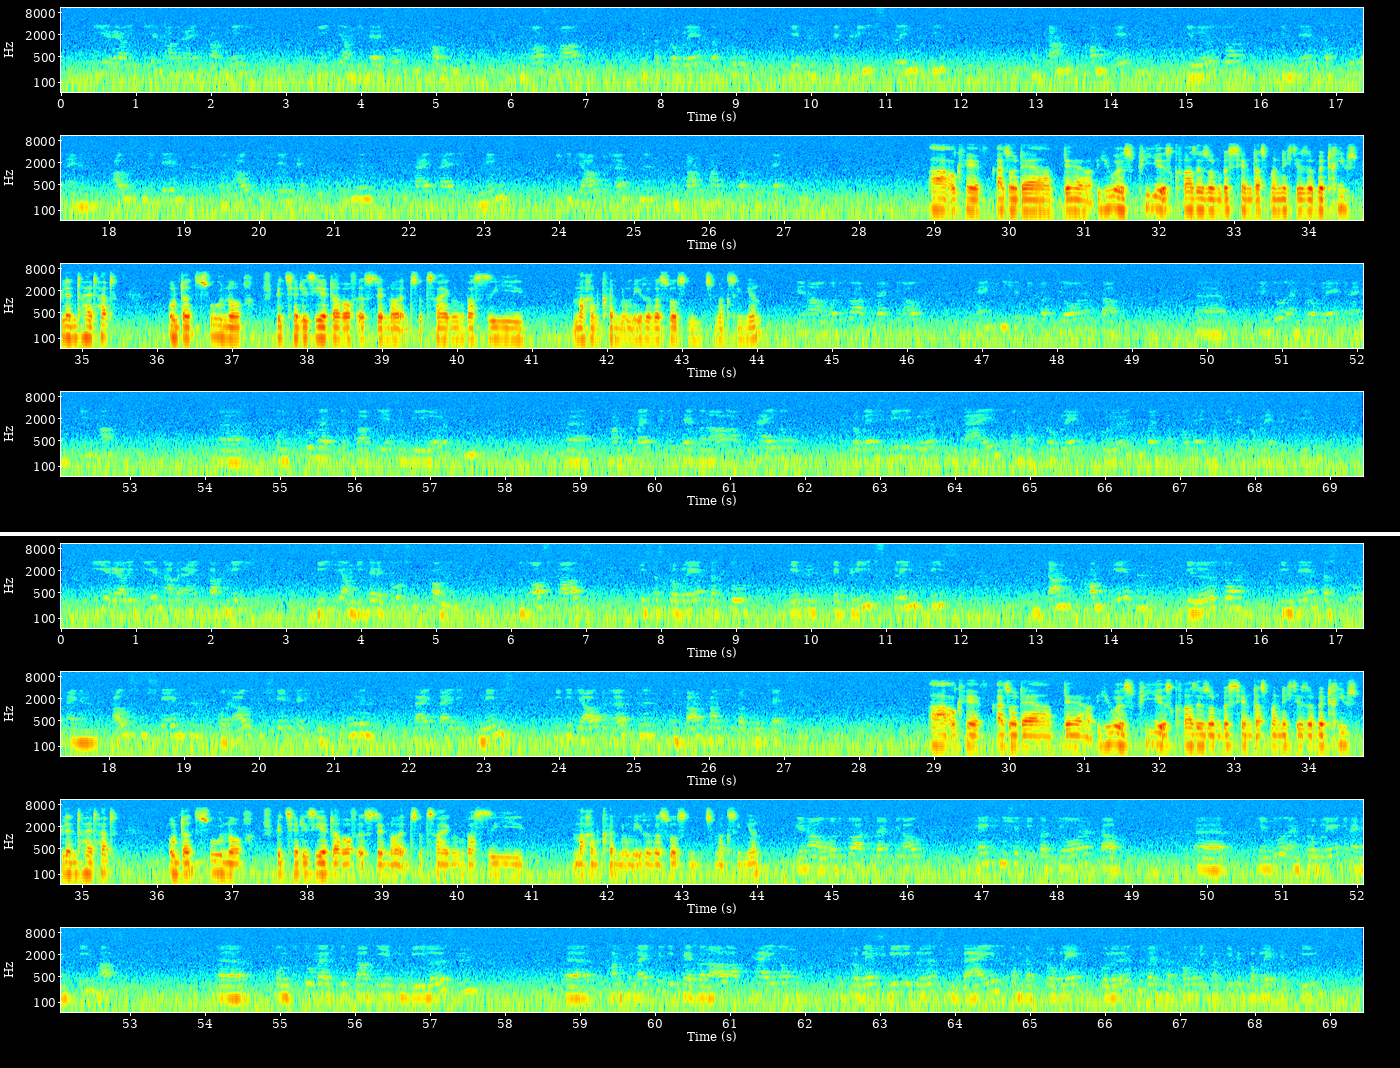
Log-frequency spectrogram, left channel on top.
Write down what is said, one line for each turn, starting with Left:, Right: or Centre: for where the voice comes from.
Right: die realisieren aber einfach nicht, wie sie an diese Ressourcen kommen. Und oftmals ist das Problem, dass du eben betriebsblind bist und dann kommt eben die Lösung, indem dass du einen Außenstehenden oder außenstehende Strukturen zeitweilig nimmst, die dir die Augen öffnen und dann kannst du das umsetzen.
Left: Ah, okay. Also der, der USP ist quasi so ein bisschen, dass man nicht diese Betriebsblindheit hat, und dazu
Right: Mhm.
Left: noch spezialisiert darauf ist, den Leuten zu zeigen, was sie machen können, um ihre Ressourcen zu maximieren.
Right: Genau. Oder du hast zum Beispiel auch technische Situationen, dass äh, wenn du ein Problem in einem Team hast äh, und du möchtest das irgendwie lösen, äh, kann zum Beispiel die Personalabteilung das Problem schwierig lösen, weil, um das Problem zu lösen, zum Beispiel das kommunikative Problem des Teams,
